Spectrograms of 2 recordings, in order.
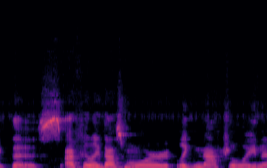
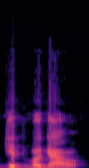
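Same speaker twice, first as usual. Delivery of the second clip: loud angry yell; 8 dB louder than usual. Acted. Tower witch yelling at intruder, loud. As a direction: bark them off the property. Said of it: "I start yelling at you".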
